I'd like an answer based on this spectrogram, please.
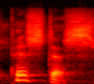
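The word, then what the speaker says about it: πίστις: Pisteuo, if I remember how to pronounce a Greek word or two. Now, the noun is pistis, P-I-S-T-I-S.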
